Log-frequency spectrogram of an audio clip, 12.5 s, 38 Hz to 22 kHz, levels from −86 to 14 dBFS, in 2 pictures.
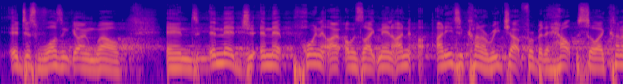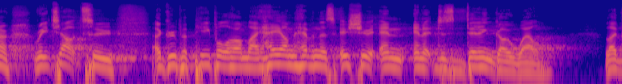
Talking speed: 270 wpm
